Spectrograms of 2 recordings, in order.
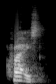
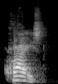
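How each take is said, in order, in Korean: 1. 이 단어는 한 음절로 발음해요. 한 호흡으로요. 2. 이 단어는 한 음절로 발음해요. 한 호흡으로요.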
